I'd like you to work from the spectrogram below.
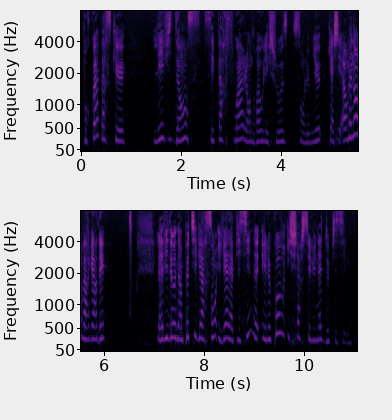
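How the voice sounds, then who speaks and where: A woman from Alsace giving a church message, telling stories in a lively, humorous way and speaking directly to the audience. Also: high voice, normal speed, no echo. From Alsace, France. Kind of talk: sermon with storytelling.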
